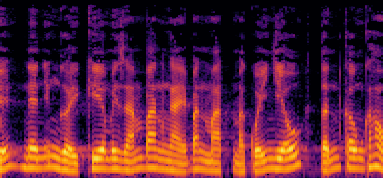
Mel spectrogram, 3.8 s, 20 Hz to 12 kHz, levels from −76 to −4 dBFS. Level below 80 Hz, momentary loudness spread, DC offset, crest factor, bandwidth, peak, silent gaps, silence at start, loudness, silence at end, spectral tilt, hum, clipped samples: -54 dBFS; 4 LU; under 0.1%; 14 dB; 11 kHz; -2 dBFS; none; 0 s; -16 LUFS; 0 s; -7 dB/octave; none; under 0.1%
